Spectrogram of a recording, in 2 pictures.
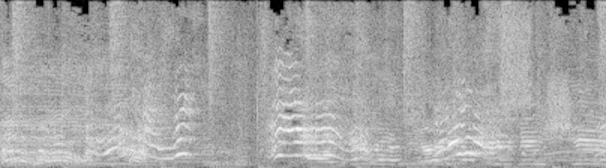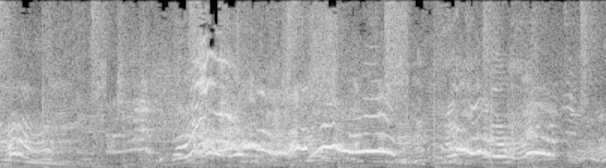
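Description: Young children squealing, calling out and laughing at play, with background music that has a steady beat underneath.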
